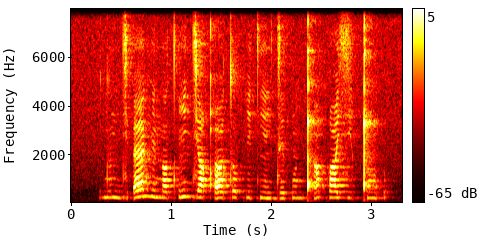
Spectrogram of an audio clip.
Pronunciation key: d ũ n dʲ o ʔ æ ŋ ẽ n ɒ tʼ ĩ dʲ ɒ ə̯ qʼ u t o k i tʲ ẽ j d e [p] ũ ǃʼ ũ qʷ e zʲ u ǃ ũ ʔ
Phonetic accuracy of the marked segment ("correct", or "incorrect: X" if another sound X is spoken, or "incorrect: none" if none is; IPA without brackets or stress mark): correct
